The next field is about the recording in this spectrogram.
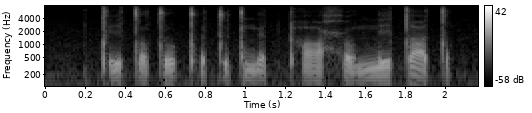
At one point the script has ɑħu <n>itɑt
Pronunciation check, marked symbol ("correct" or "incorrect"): correct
